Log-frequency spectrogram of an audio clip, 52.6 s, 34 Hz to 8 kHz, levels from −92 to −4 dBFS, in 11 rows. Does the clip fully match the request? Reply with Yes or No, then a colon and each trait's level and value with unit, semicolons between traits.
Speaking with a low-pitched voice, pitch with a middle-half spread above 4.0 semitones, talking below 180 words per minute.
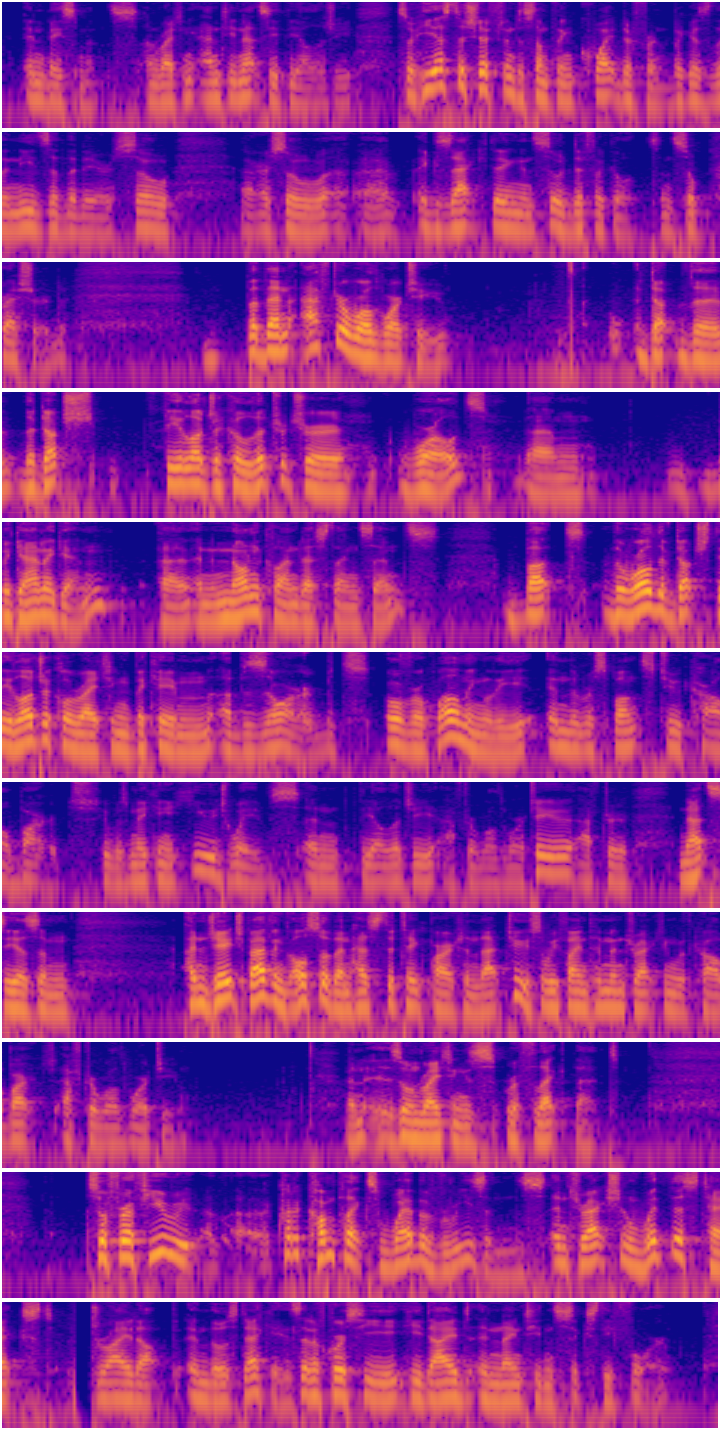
Yes: low, 120 Hz; average, 4.6 semitones; average, 165 wpm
